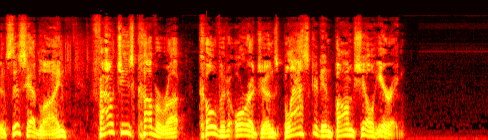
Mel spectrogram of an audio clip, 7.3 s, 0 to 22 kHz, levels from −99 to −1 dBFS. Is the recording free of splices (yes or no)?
yes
